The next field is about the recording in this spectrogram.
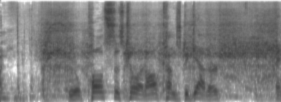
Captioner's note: food processor whirs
